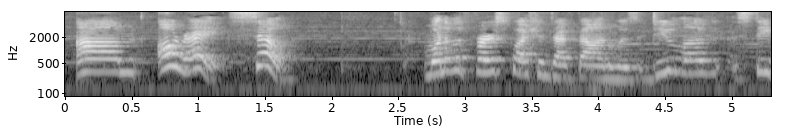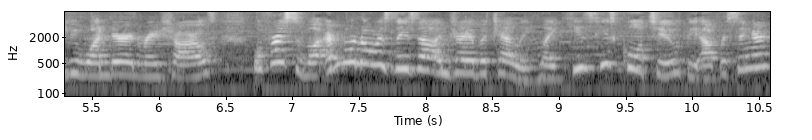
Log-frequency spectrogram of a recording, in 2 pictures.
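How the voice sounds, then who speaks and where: Young woman vlogger, congested, chatty and rambling, a touch high-pitched. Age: young adult. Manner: rambling, filler-heavy, animated storytelling. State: stuffy nose. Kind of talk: casual chatty vlog. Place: small indoor room.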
